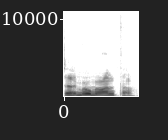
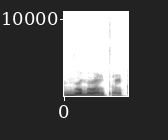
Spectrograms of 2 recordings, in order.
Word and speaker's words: Romorantin: As you'll see in a future video, I struggle to pronounce this place name, where the Musimatra is. It's Romorantin. That's it, Romorantin.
